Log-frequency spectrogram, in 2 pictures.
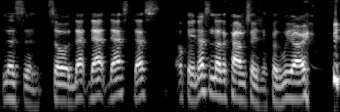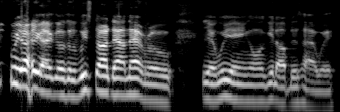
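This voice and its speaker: A man's voice: medium pitch, lively intonation, brisk. A man in casual chat, talking laid-back with slang and lots of fillers.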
